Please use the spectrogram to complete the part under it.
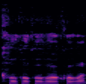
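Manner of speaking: quick, clipped-together, very fast run of cools. Describing what people say these days, cool said rapidly several times. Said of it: "They say cool a bunch really fast".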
